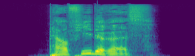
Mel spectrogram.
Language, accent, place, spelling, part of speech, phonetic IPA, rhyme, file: German, Germany, Berlin, perfideres, adjective, [pɛʁˈfiːdəʁəs], -iːdəʁəs, De-perfideres.ogg
- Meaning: strong/mixed nominative/accusative neuter singular comparative degree of perfide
